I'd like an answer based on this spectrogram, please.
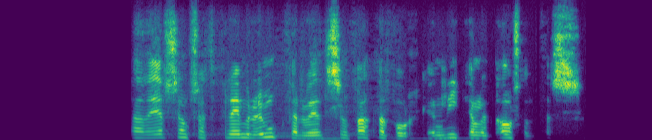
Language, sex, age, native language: Icelandic, male, 30-39, Icelandic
